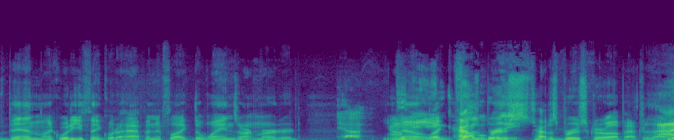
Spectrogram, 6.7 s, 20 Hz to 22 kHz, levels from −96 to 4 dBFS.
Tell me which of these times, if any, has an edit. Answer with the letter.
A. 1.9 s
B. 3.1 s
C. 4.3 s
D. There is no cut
D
